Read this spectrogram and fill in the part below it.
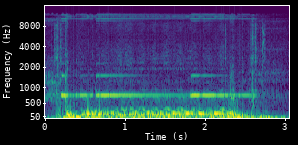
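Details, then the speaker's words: Ford Crown Victoria at about 7°F, fuel pump primed: starter drags slowly with electrical whine, almost pops but never catches, battery running down; slow cranking, owner suspects power-hungry starter and extreme cold. "it's cranking over a lot slower than it really should be I'll Prime up the fuel pump it wants to go ah starter drains so much juice I don't like it"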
